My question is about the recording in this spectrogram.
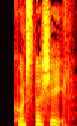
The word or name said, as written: kunstnersjæl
